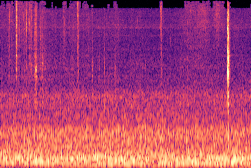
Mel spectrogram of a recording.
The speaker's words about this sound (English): There's like, I don't know how many cars in this area. It's ridiculous. Every direction is fucking packed.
